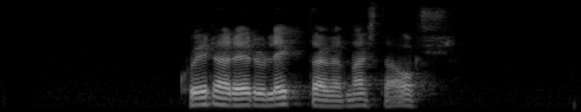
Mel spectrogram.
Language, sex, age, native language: Icelandic, male, 50-59, Icelandic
